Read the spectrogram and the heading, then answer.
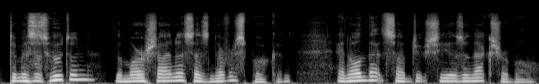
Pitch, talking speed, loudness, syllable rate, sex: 150 Hz, 165 wpm, -16 LUFS, 5.4 syllables/s, male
